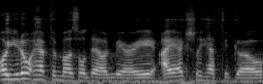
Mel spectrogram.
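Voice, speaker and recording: A woman talks very fast with vocal fry and ordinary pitch variation. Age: 50s. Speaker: live streamer. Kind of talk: casual chat. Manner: casual, halting with fillers.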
